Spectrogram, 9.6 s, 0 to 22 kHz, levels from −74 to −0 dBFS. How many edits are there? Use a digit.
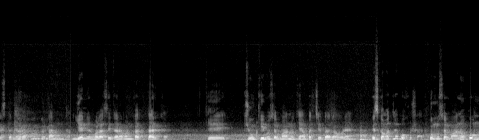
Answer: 2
